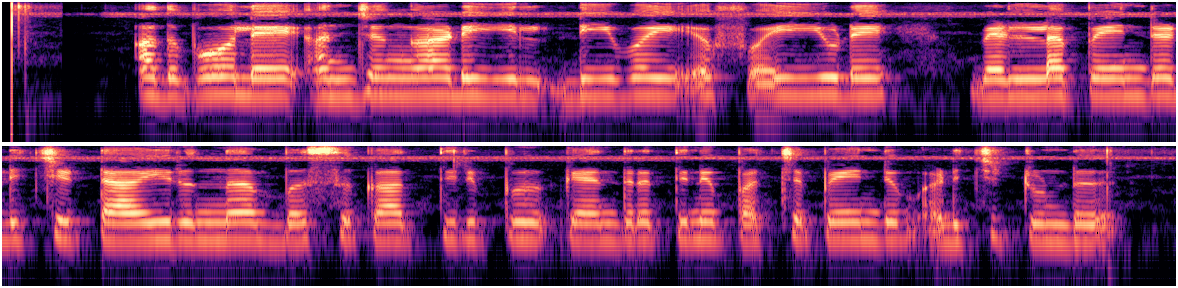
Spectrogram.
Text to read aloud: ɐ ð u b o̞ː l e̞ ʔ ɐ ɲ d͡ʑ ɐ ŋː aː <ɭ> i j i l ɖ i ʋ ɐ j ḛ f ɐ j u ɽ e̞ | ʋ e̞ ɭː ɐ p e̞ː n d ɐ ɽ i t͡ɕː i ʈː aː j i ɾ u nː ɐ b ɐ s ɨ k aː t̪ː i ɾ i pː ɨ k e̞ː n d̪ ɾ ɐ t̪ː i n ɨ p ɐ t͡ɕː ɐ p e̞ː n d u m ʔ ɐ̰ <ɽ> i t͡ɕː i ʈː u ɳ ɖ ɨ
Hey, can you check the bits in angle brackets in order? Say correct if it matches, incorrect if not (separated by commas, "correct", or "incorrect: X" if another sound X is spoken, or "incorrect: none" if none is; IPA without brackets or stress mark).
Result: incorrect: ɽ, correct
